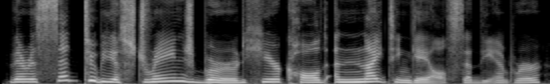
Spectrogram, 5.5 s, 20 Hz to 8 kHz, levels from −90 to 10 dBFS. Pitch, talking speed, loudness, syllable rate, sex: 230 Hz, 165 wpm, -17 LUFS, 4.8 syllables/s, female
